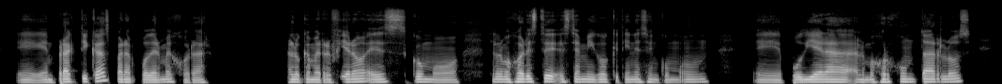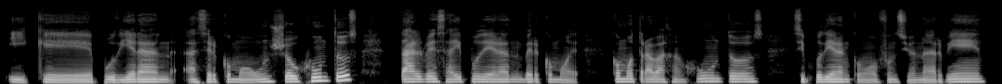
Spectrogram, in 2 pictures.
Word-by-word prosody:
e 105 -2 -2
en 110 - +1
prácticas 135 +7 +3
para 115 -3 +2
poder 110 0 +1
mejorar. 110 -3 -2 0.8
A 115 - -2
lo 115 -1 +3
que 115 - 0
me 110 - +4
refiero 120 +5 +1
es 115 +2 0
como 105 -4 -1 0.3
si - - -5
a - - +3
lo - - +3
mejor 125 +2 +5
este 130 -1 +3
este 125 0 -1
amigo 120 -1 +1
que - - -6
tienes 115 +1 -2
en 115 -3 -1
común, 115 +3 -4 0.4
eh, 100 -1 -3
pudiera 115 +1 +4
a - - -2
lo 110 - 0
mejor 105 +3 +1
juntarlos 125 +2 0 0.3
y 110 -3 -2
que 105 -1 +1
pudieran 115 0 +2
hacer 110 0 -2
como 110 -3 -2
un 120 +3 0
show 130 0 +3
juntos, 175 - +3 0.4
tal 125 -1 +2
vez 125 0 0
ahí 115 0 0
pudieran 115 -2 -1
ver 115 -1 -1
cómo, 110 -4 -4
eh, 95 - -10 0.3
cómo 130 0 +1
trabajan 110 -1 -2
juntos, 130 0 -2 0.3
si - - -3
pudieran 115 0 +1
como 105 -2 -6
funcionar 105 -1 -4
bien, 125 +2 0
115 Hz, 160 wpm, -22 LUFS, 110-125 Hz, 0.8 s, mejor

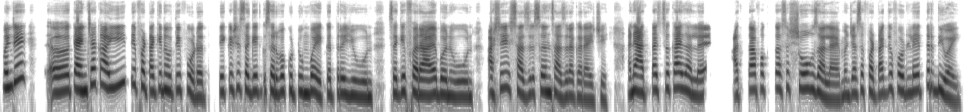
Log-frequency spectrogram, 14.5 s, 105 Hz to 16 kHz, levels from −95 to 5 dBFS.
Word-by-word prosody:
म्हणजे 380 +10 +5 0.4
अ, 255 +3 +4
त्यांच्या 290 +4 +7
काळी 340 +2 +4
ते 370 - 0
फटाके 280 -2 +1
नव्हते 285 0 0
फोडत. 210 -7 -1 0.2
ते 260 - -1
कसे 305 +1 -3
सगळे 270 -2 +1
सर्व 265 -2 +2
कुटुंब 260 0 +1
एकत्र 230 0 -2
येऊन, 215 -3 +1 0.3
सगळे 250 +2 0
फराळ 230 -3 +5
बनवून, 210 -2 0 0.3
असे 305 +6 -3
साजरा 245 -3 -2
सण 265 -2 +3
साजरा 215 -2 -2
करायचे 185 -2 -5 0.3
आणि 245 +4 +2
आत्ताचं 275 +3 +2
काय 310 0 +4
झालंय, 230 -6 0 0.5
आत्ता 285 +6 -1
फक्त 295 +1 -9
असं 305 +1 -4
शौक 300 +1 0
झाला 220 -8 0
आहे, 185 0 -3
म्हणजे 225 +4 -5
असं 265 +4 -3
फटाके 245 +3 -2
फोडले 270 -1 0
तर 340 - -2
दिवाळी. 210 -11 -1
255 Hz, 160 wpm, -19 LUFS, 225-290 Hz, 0.5 s, त्यांच्या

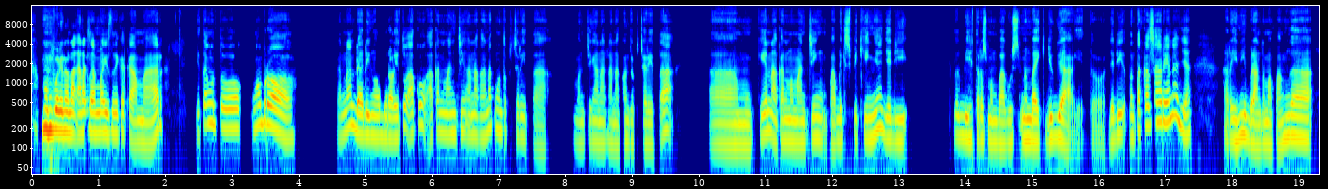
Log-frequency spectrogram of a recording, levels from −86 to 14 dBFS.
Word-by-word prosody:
ngumpulin 195 -2 +10
anak-anak 175 0 +4
sama 175 0 +4
istri 175 -1 +1
ke 175 - -3
kamar, 130 - 0 0.5
kita 170 +7 -5
untuk 200 -3 +1 0.2
ngobrol. 200 -10 +5 0.6
Karena 175 +7 -4
dari 165 -4 +4
ngobrol 155 -1 0
itu 210 +8 -3
aku 230 +7 -1
akan 170 +3 -6
mancing 170 +2 -4
anak-anak 165 +5 -4
untuk 180 -3 -6
cerita. 155 -2 -10 0.4
Mancing 130 0 -11
anak-anak 125 -2 -9
untuk 125 0 -9
cerita, 125 -1 -4 0.6
eee, 120 0 -4
mungkin 160 +10 -3
akan 135 - -4
memancing 135 +2 -3
public 135 +3 -5
speaking-nya 150 +6 -3
jadi 140 -2 -3 0.7
lebih 155 -2 -2
terus 145 - -4
membagus 130 0 -3
membaik 135 -2 +2
juga, 150 +1 +3
gitu. - - -15
Jadi, 155 +6 -2
tentang 160 +4 -4
keseharian 255 +5 +3
aja, 175 - +1 0.5
"Hari 135 0 -2
ini 165 - +1
berantem 120 -2 0
apa 120 0 -9
enggak? 150 -1 +2
155 Hz, 140 wpm, -23 LUFS, 135-180 Hz, 0.7 s, ngumpulin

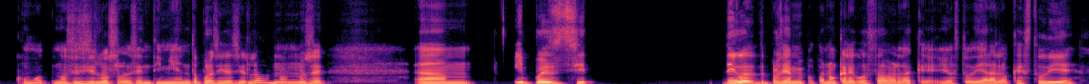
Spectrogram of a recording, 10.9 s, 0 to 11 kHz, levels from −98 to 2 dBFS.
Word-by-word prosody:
como, 110 -1 -6
no 115 0 -3
sé, 120 - -7
si - - -1
decirlo, 120 -1 0
su 110 -1 -5
resentimiento, 105 - -1
por 160 -5 +1
así 145 0 -3
decirlo, 155 +11 -3
no 190 -8 -3
no 160 - -3
sé. 115 -6 -2 0.9
Ah, 115 -2 +3
mm, 115 0 -3 0.4
y, 160 - +4
pues, 150 -1 +6
sí 170 +2 -3 1.3
Digo, 180 -11 +7
de 130 +3 -6
por 125 - -3
si 140 - +4
a 145 - +4
mi 150 -2 +1
papá 110 -4 -7
nunca 115 -1 0
le 110 - +1
gustó, 120 +8 -1
¿verdad?, 115 +3 -2
que 110 -4 -10
yo 110 -1 -4
estudiara 115 -1 -1
lo 110 -1 -3
que 115 - -8
estudié. 155 +7 0
120 Hz, 195 wpm, -21 LUFS, 110-155 Hz, 1.3 s, Digo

